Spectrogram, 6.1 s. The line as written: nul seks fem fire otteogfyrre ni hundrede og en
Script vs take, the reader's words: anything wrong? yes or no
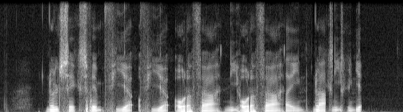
yes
